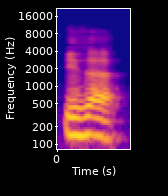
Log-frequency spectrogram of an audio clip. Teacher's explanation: ایک الف کے برابر کھینچ کر پڑھیں گے، الف مدہ بنتا ہے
